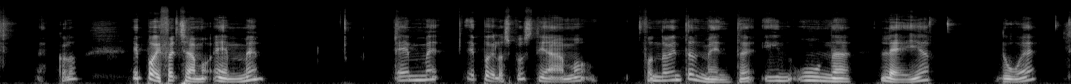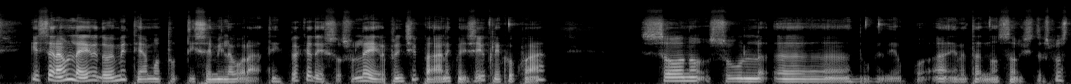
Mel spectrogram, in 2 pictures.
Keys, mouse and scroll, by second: 3.9 m.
